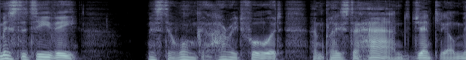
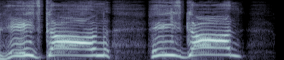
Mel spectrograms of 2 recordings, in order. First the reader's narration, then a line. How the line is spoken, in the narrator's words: her great red mouth opened wide, and she screamed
